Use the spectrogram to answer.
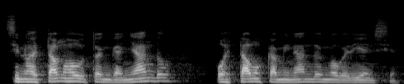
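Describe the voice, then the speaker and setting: A man's voice: medium pitch, normal speed, a little mellow, highs cut off. A man from Colombia with a Colombian Caribbean accent, preaching a sermon as pastor, earnestly retelling scripture with tag questions. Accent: Colombian Caribbean Spanish.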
